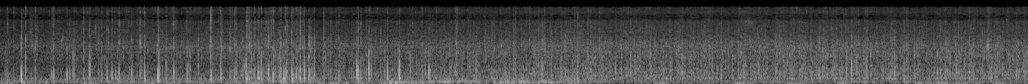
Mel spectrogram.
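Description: Steady rain falls outdoors, hissing on the ground and leaves.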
